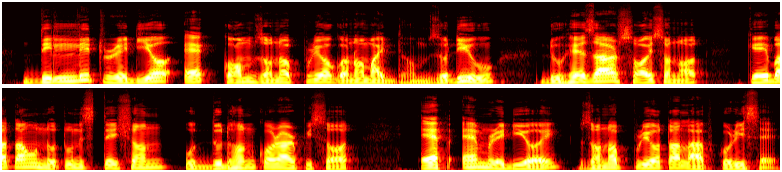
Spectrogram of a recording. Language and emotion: Assamese, neutral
